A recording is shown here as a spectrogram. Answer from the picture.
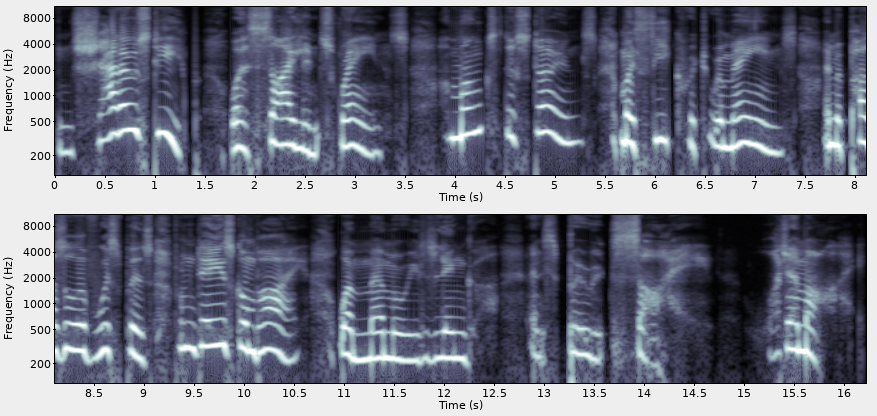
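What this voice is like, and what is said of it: Eerie, spooky voice. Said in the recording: “in an eerie voice”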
